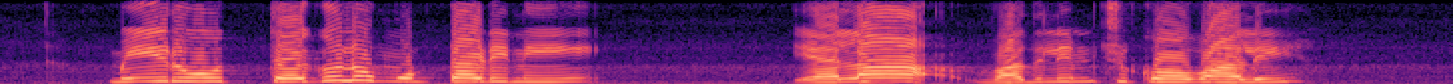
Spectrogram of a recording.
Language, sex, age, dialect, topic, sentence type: Telugu, female, 51-55, Central/Coastal, agriculture, question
